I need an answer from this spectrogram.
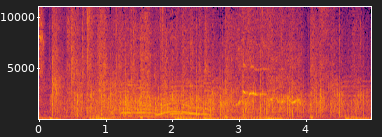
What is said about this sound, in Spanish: ¡Aplausos!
